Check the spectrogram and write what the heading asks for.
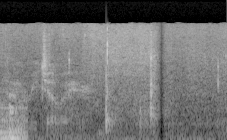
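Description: Background music with a steady pulsing beat cuts off abruptly just after the start. It leaves faint room noise with a few soft, short sounds, one about half a second in and two more around a second in.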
